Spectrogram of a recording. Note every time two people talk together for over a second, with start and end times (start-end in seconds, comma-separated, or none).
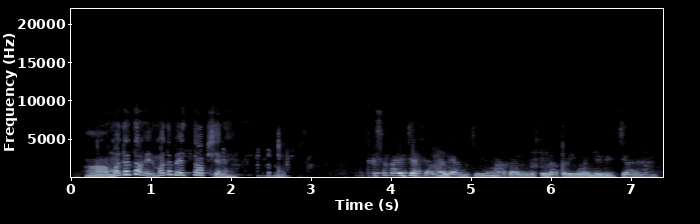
none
